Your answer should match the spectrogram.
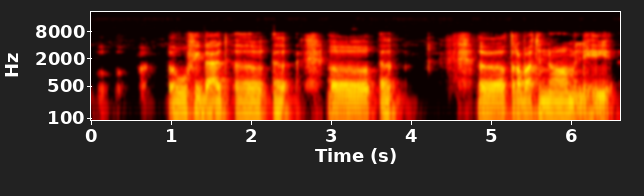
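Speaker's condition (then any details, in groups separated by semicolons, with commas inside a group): Stuttering; stutter from about age 10, mild then worsening, obstacle by 15, later stuttering control program; worst period of stutter currently, stutter increased, anxiety disorder treated at psychiatric clinic; stutter greatly controlled after program, now increased again, hardest in meetings and work communication; prolonged sounds, blocks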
